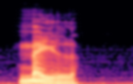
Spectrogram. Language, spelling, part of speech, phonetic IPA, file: Polish, mejl, noun, [mɛjl], Pl-mejl.ogg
